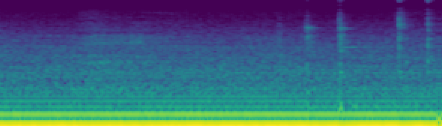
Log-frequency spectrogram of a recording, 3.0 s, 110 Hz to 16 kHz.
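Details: Fender DeVille 212 guitar amp with the original power tube reinstalled, all controls down except the master: loud, constant low buzzing hum; suspected cathode or filament-to-cathode short in the power tube.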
